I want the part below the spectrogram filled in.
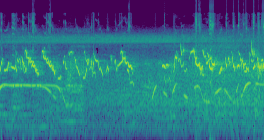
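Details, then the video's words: Lemon-bellied white-eye, busy 'ciak' calls to stir silent birds: a long even whistle that drops away, then scattered high chirps, a brief lull, and a fresh burst of quick rising and falling notes. "Masteran Kecial Kuning Ciak Joss RIBUT RAME"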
